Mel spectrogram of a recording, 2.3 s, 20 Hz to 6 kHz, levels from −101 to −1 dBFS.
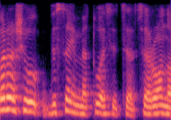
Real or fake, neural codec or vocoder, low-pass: real; none; 5.4 kHz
